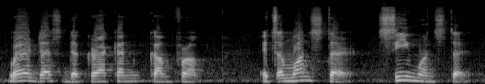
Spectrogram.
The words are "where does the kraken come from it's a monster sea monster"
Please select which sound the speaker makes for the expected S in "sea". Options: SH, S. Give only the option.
S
